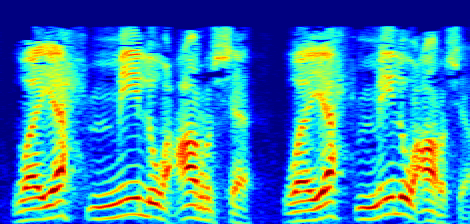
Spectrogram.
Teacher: إياك أن تشبع الضمة حتى تصبح ماذا؟ حتى تصبح واوا، فلا تقول ويحملوا عرش ويحملوا خطأ ويحمل عرش ويحمل عرش وهكذا.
